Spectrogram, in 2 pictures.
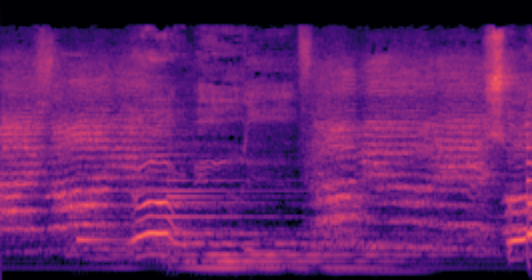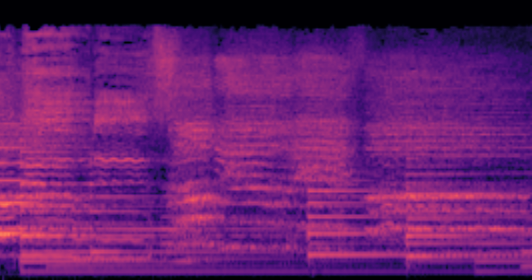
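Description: Live gospel worship music: a choir singing long, sliding notes, joined about halfway through by deep sustained chords underneath.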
